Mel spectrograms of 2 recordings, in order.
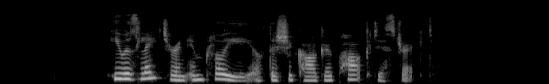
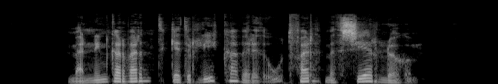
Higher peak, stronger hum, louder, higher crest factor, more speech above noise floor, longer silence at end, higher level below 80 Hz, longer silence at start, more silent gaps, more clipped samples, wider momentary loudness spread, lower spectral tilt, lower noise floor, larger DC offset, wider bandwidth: second, -12 dBFS vs -4 dBFS; neither; second, -29 LUFS vs -24 LUFS; second, 18 dB vs 24 dB; second, 48 dB vs 53 dB; first, 1.15 s vs 0.85 s; second, -78 dBFS vs -52 dBFS; first, 1.1 s vs 0.7 s; neither; neither; second, 12 LU vs 17 LU; first, -5 dB/octave vs -2.5 dB/octave; about the same, -76 dBFS vs -79 dBFS; neither; about the same, 11.5 kHz vs 11.5 kHz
